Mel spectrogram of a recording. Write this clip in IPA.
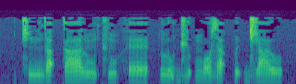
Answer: t͡ɕ ĩ˦ d ä˦ ʔ k ä˦ l ũ˨ t͡ɕ ũ˨ h ɛ˨ | l ṵ˦˨ d͡ʑ ʊ˦ ʔ m ɔ˦ z ä˦ ʔ p ɪ˦ ʔ d͡ʑ a˦ ʊ̯

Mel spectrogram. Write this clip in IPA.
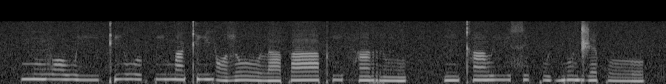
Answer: m ũ˦ v ɔ˦ w iː˨ kʼ i˦ w ʊ˦ k͡p i˦ m ã˦ kʼ i˦ j ɔ˨ z oː˦˨ l a˨ p aː˦ pʰ i˦ h ã˦ r ũ˨ | ĩ˨ kʰ ã˦ β iː˦ s i˦ kʷ i˨ ɡ͡b ũ˦ d͡ʒ ɛ˦ p oː˨

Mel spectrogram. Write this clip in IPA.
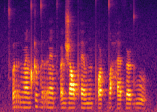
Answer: t͡sʼ ʊ r β æ̃ d ʈ u d ə r ɛ̃ t͡sʼ ʌ ɳ ʒ ɑ pʰ ɛ β ũ pʼ ɔ ʈ dˤ ə h æ θ ə˞ d β u

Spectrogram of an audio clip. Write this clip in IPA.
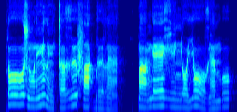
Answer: ɾ oː˦ z ũ˧ ɾ ĩ˦ l ĩ˨ t ə˧ ɣ ɨ˦ f a˧ ɡ͡b ɨ˨ l ɛ̃˨ | k͡p ã˧ ŋ eː˦ ɣ i˧ ɲ o˧ j oː˦˨ ɣ ɛ̃˧ m u˦

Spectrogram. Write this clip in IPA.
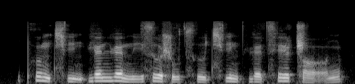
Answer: pʰ ɤ˥˩ ŋ t͡ɕʰ ḭ˨˩ ŋ p j ɛ˥ n ɥ ɛ˥˩ n̪ i˧˥ s ɹ̩˥˩ ʂ u˧˥ t͡sʰ ɹ̩˧˥ t͡ɕʰ i˥˩ n pʰ ɥ ɛ˧˥ t͡sʰ e˥ ɪ̯ ʈ͡ʂ ɑ̰˨˩˦ ŋ

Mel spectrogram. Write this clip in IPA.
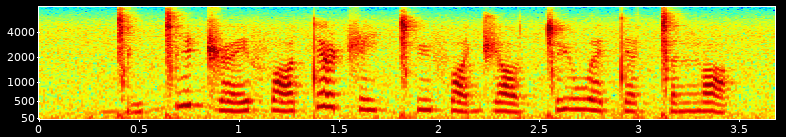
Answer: ɡ͡ǀ i˩˧ ɡ͡ǀ i˥ ɖ͡ʐ œ˩˧ e̯ f ɔ˩˧ t œ˥˧ ʈ͡ʂ i˧˩ ǀʰ y˧ f ɔ˩˧ d͡ʒ ɔ˧˩ o̯ ǀ y˥ w ə˧ t ə˧˩ ǀ ə˧ ŋ ɔ˧˩

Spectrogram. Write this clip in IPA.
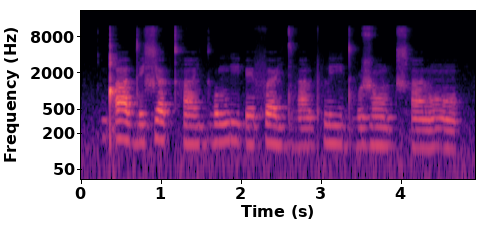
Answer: ǃʼ a l d e ɕ ɜ kʰ ã j ɡʱ o ŋ i ʔ e f ɜ j dʱ ã l pʰ l i dʱ u ʐ õ l t͡ɕʰ ã l õ

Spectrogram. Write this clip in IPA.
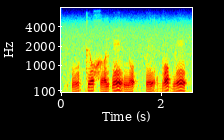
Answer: ʔ u˩˥ kʲ o˦˥ x ɤ˩˧ lʲ ɗ ẽ˧˥˧ r n o˩˥ ʔ pː ẽ˩˧ r ɡ͡b o˧˥˧ b ẽ˧˥˧

